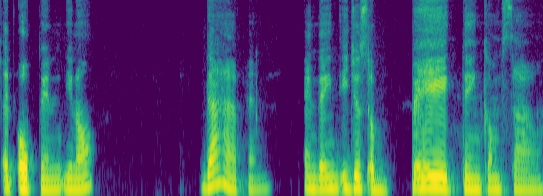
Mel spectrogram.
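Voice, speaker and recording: With a Spanish accent, a woman speaks at a moderate pace in a fairly low pitch, her intonation fairly even and her speech broken by long, frequent pauses, all in a dry, close sound with no echo. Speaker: podcast co-host. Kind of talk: casual chat. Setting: live stream.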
